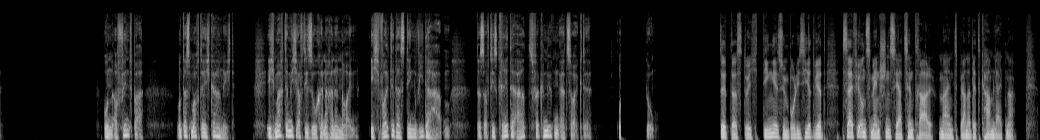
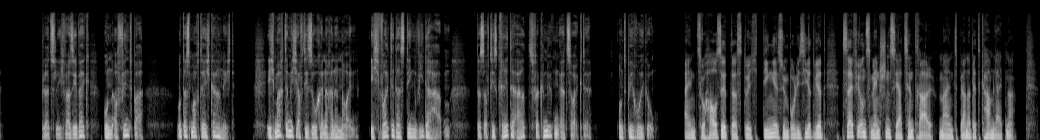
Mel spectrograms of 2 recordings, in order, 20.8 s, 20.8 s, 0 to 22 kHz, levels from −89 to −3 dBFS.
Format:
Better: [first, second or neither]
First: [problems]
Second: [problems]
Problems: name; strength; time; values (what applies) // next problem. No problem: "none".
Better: second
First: audio cutting out; at 1 s for 1 s, at 12 s for 0.5 s and at 14 s for 1 s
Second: none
